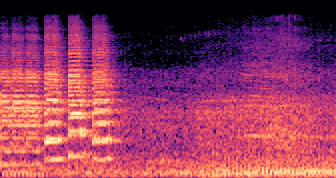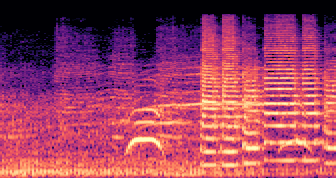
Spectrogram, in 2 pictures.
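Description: A bus horn plays a loud, shifting musical melody in short bursts.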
